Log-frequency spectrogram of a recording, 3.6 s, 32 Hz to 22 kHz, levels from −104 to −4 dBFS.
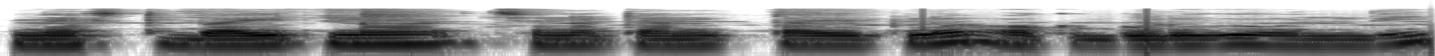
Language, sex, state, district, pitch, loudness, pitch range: Telugu, male, Andhra Pradesh, Srikakulam, 120 Hz, -14 LUFS, 115-130 Hz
